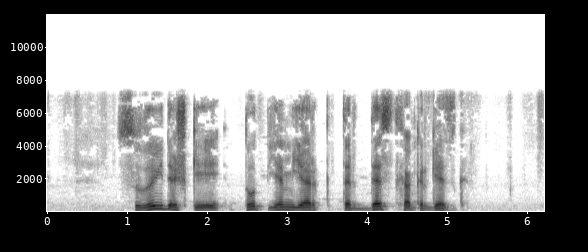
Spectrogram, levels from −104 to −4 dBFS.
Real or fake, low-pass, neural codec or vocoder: real; 7.2 kHz; none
